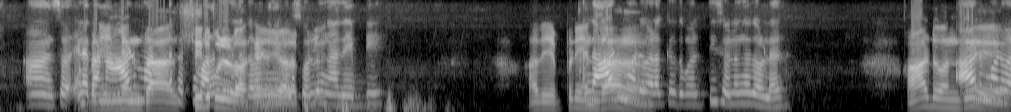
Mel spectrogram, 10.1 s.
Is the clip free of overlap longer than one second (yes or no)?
no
